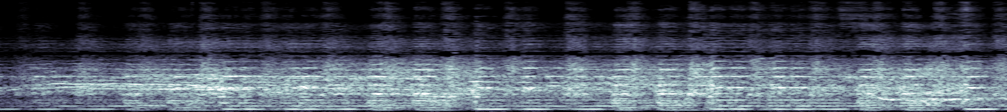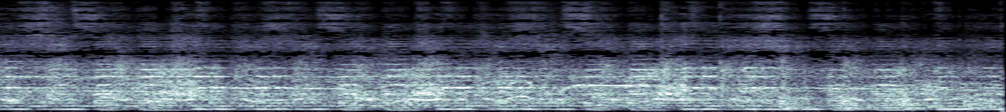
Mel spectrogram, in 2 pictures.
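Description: Electronic dance music from a DJ set played loud over a club sound system, with a bass line pulsing in a steady beat. It swells up over the first second or two, then holds at full level.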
